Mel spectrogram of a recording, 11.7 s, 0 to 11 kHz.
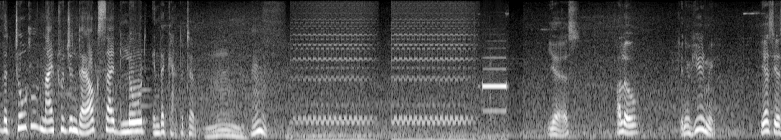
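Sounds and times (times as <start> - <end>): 
speech: 0.0 - 4.4, 8.2 - 10.8, 11.4 - 11.7
office telephone ringing: 4.4 - 7.6.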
